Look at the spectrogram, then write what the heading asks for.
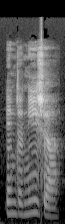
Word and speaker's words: Indonesia: 그 쥐어 하는 발음이 많이 어려워서요. 이제 따라 하시기 쉽지 않을 수 있는데요. 그래도 반복하시면서 연습하시면 되겠습니다. 네, 그러면 두번 한번 들어볼게요. Indonesia.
